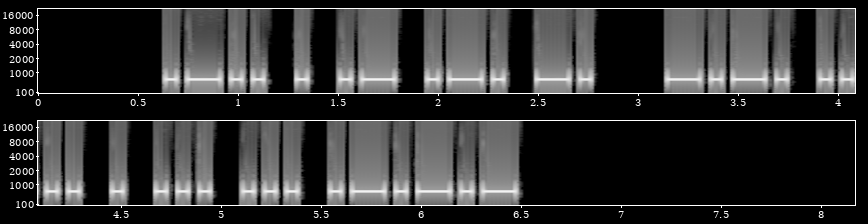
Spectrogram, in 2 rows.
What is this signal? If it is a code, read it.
Morse code, heard as a keyed tone, about 22 wpm, 700 Hz. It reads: LEARN CHESS.
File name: practice / 22wpm / Easy Sentences with Hints - 22wpm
